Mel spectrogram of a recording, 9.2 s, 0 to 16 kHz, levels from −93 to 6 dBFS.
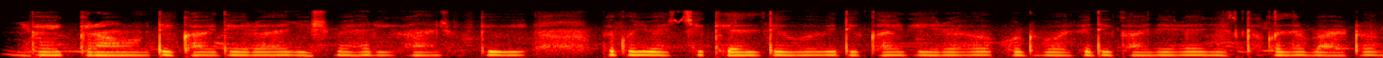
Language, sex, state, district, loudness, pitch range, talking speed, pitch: Hindi, female, Uttar Pradesh, Jyotiba Phule Nagar, -33 LUFS, 195-205 Hz, 200 wpm, 200 Hz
